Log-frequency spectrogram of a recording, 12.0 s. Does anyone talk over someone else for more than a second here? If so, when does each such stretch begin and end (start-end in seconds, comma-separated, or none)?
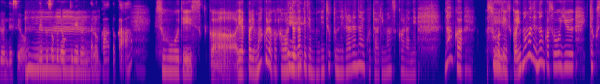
0.5-2.1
